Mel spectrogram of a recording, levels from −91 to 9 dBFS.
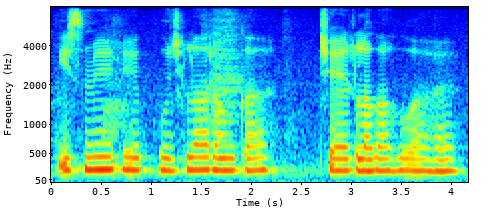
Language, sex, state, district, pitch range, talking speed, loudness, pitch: Hindi, female, Jharkhand, Palamu, 200-215 Hz, 130 wpm, -13 LUFS, 205 Hz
